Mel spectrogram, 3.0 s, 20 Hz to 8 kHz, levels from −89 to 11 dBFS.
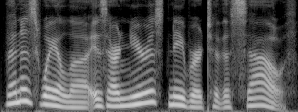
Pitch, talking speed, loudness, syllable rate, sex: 195 Hz, 160 wpm, -15 LUFS, 4.9 syllables/s, female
